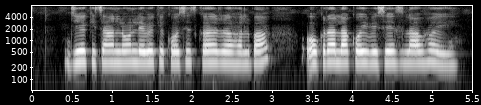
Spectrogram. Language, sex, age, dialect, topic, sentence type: Magahi, female, 18-24, Central/Standard, agriculture, statement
